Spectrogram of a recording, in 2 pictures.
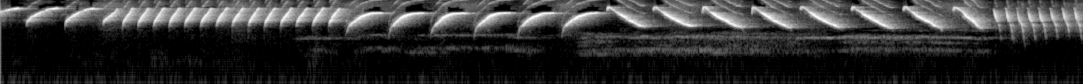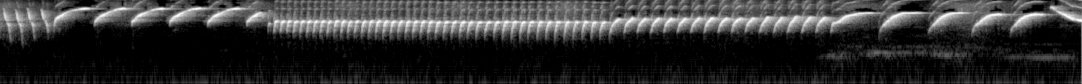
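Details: Gloster canary in full song, chaining rapid downslurred whistles, rolling trills and a steady buzzy mid-pitched roll, with shifting tempo and pitch throughout.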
